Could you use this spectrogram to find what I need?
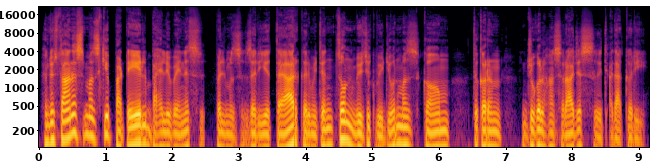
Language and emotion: Kashmiri, neutral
